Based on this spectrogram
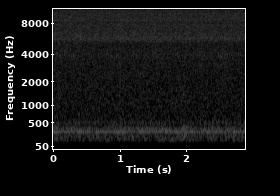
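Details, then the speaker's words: Navien NCB-240 combi boiler with flashing service wrench: fan keeps running with steady airy rush and low hum, no burner cycling, heat off and no hot water demand; noise localized to top fan motor, cause unconfirmed. "we have the heat off right now nobody's calling for water and the fans still running"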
